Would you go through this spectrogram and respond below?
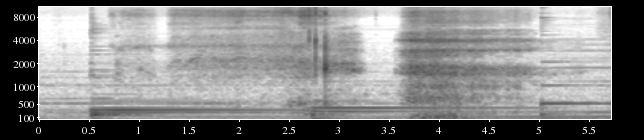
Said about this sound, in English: Also, take a deep breath in and a deep breath out.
